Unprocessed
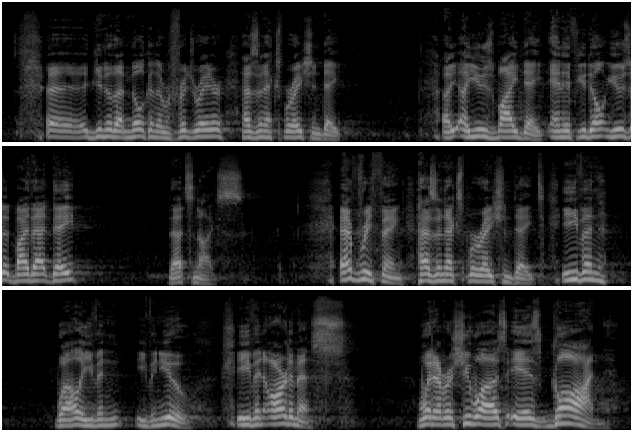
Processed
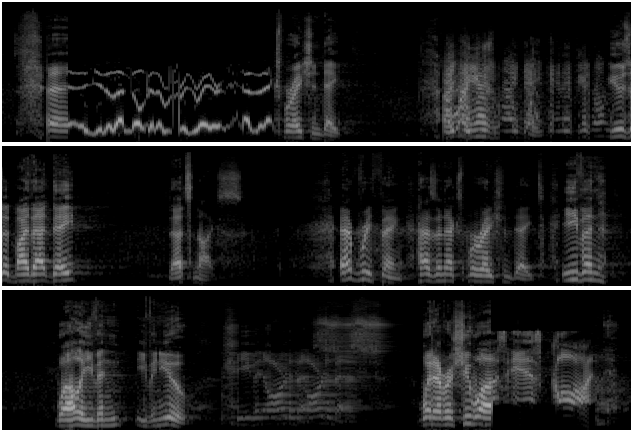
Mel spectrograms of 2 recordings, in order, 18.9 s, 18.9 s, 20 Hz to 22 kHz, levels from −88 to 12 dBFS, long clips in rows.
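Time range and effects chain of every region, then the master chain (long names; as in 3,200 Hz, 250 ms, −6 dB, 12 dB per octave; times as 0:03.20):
0:00.66–0:02.73: three sine waves on the formant tracks + low-shelf EQ 340 Hz +12 dB
0:04.40–0:06.09: lower of the sound and its delayed copy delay 8.7 ms + volume swells 753 ms + high-frequency loss of the air 100 metres
0:08.17–0:11.93: drawn EQ curve 1,900 Hz 0 dB, 3,300 Hz −16 dB, 10,000 Hz −8 dB + shaped tremolo saw up 1.3 Hz, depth 50%
0:13.14–0:13.81: high-pass filter 49 Hz + comb filter 6.1 ms, depth 97%
0:14.39–0:16.78: tuned comb filter 54 Hz, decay 0.61 s, mix 80% + single-tap delay 375 ms −6 dB + downward compressor 16 to 1, threshold −49 dBFS
0:17.46–0:18.51: linear-phase brick-wall band-pass 810–6,500 Hz + downward compressor 4 to 1, threshold −37 dBFS
whole clip: high-pass filter 850 Hz 12 dB per octave; dynamic equaliser 3,800 Hz, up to −5 dB, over −52 dBFS, Q 1.4; transient designer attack −7 dB, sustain −3 dB; level +6 dB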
